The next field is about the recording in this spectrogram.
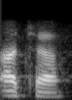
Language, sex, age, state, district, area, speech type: Bengali, male, 18-30, West Bengal, Darjeeling, rural, conversation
